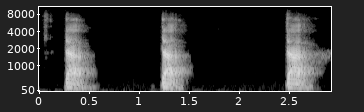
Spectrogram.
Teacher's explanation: त ता जब आप कहते हैं तो आपकी जबान जो है जबान के इब्तिदा हिस्सा आपके सामने के दांतों के जो मसौड़ी की तरफ थोड़ा सा टच होता है · تا، تا جب آپ کہتے ہیں تو آپ کی زبان جو ہے، زبان کے ابتدائی حصہ آپ کے سامنے کے دانتوں کے جو مسوڑے ہوتے ہیں اس کو ٹچ ہوتا ہے، اس کے پیچھے کی طرف تھوڑا سا ٹچ ہوتا ہے، تا، تا، تا، ٹھیک ہے۔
